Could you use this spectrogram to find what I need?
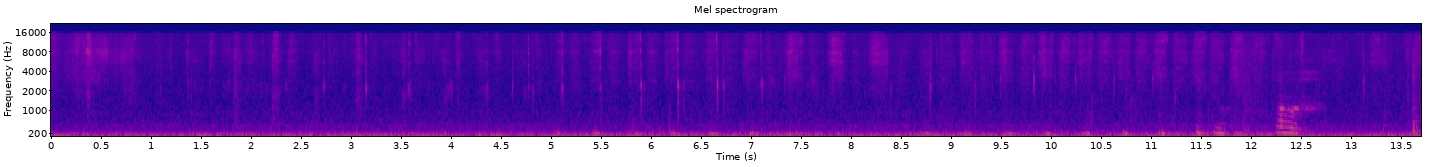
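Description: A metal tool scrapes lightly along oiled skin.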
